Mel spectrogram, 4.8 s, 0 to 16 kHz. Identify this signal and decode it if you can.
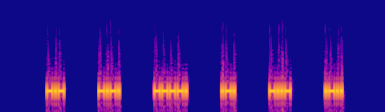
Morse code, heard as a keyed tone, about 52 wpm, spaced as for 17 wpm, 700 Hz. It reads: KC9RXL
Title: USA Call Signs - 6 Characters - 6x Character Spacing - 50wpm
